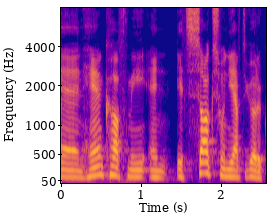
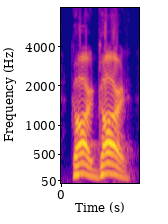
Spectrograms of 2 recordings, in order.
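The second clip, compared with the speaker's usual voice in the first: calls of guard growing louder and higher; yelling for the guard; 5 semitones higher, 7 dB louder, slower than usual. Retold or imitated. Calling the guard to get out of danger, rising yell. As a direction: shout over the cell noise for the guard. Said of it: "I'm yelling over him".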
